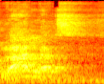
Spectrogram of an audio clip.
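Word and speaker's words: Dulles: Se se escribe dules, pero le dicen como Dallas.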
